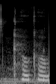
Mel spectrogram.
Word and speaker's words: Kokomo: To Kokomo. – Yeah. – It sounds like coconut, but, like, not actually. – It's spelled with a K. Two Ks. Kokomo. – Okay, spell this out, because I'm K-O-K-O-M-O. Oh, M-O. I don't know why I said that. So, K-O-K-O-M-O.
